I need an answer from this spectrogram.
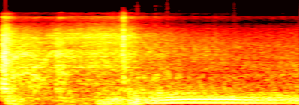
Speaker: one good thing though is it starts right up always that was good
